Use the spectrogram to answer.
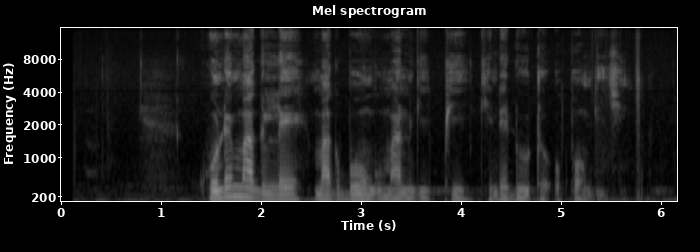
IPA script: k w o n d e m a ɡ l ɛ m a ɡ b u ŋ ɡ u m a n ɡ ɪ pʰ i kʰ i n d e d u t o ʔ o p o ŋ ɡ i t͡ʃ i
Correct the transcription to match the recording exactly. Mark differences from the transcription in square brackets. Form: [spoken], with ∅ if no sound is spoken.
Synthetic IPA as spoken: k w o n d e m a ɡ l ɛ m a ɡ b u ŋ ɡ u m a n ɡ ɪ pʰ i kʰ i n d e d u t o ʔ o p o ŋ ɡ i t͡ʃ i

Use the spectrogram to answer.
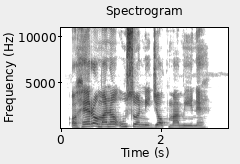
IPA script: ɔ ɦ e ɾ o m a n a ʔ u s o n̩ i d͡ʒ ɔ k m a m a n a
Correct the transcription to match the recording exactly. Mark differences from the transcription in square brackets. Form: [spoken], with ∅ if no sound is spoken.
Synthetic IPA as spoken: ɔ ɦ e ɾ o m a n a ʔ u s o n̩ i d͡ʒ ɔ k m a m [i] n [e]

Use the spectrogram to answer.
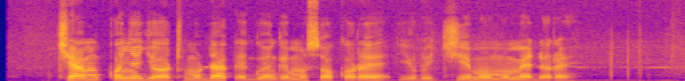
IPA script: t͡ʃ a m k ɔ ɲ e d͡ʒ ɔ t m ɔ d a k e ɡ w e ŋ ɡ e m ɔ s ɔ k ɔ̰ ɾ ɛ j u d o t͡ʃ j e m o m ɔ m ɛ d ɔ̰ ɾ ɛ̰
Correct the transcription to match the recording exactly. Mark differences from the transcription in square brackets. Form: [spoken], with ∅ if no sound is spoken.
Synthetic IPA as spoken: t͡ʃ a m k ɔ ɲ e d͡ʒ ɔ t m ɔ d a k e ɡ w e ŋ ɡ e m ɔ s ɔ k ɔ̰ ɾ ɛ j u d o t͡ʃ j e m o m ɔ m ɛ d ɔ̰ ɾ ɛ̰

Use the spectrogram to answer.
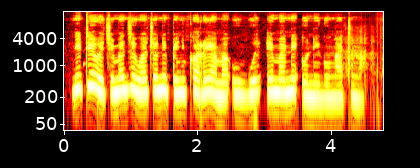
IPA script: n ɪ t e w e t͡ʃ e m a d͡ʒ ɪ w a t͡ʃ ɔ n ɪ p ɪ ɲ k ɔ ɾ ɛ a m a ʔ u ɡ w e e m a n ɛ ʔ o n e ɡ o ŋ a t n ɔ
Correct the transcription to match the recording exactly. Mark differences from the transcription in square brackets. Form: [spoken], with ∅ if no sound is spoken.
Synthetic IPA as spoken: n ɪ t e w e t͡ʃ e m a d͡ʒ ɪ w a t͡ʃ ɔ n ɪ p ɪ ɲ k ɔ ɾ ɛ a m a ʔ u ɡ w e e m a n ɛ ʔ o n e ɡ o ŋ a t n ɔ

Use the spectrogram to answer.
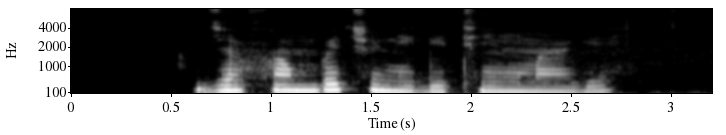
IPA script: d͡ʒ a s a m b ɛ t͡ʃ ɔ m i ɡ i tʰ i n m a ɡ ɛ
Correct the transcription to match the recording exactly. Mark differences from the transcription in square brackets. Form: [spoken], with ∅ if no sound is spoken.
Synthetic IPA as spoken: d͡ʒ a [f] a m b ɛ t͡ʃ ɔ [n] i ɡ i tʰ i [ŋ] m a ɡ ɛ

